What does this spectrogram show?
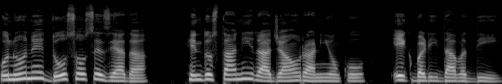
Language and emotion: Urdu, neutral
